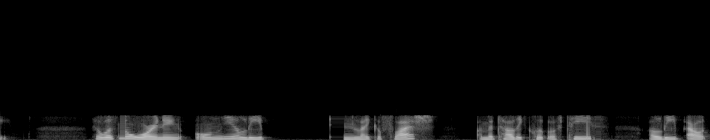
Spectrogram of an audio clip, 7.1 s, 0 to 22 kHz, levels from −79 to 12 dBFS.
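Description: Packet loss with last packet repeated at 1.2–1.25 s (50 ms), 3.33–3.44 s (120 ms) and 5.86–6.0 s (80 ms, scattered) gives 100 Hz robotic stutters that fit 10 ms packets.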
